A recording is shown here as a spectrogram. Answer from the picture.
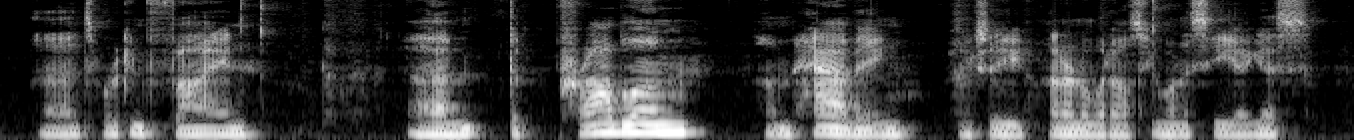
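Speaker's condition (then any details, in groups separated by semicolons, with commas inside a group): No condition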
